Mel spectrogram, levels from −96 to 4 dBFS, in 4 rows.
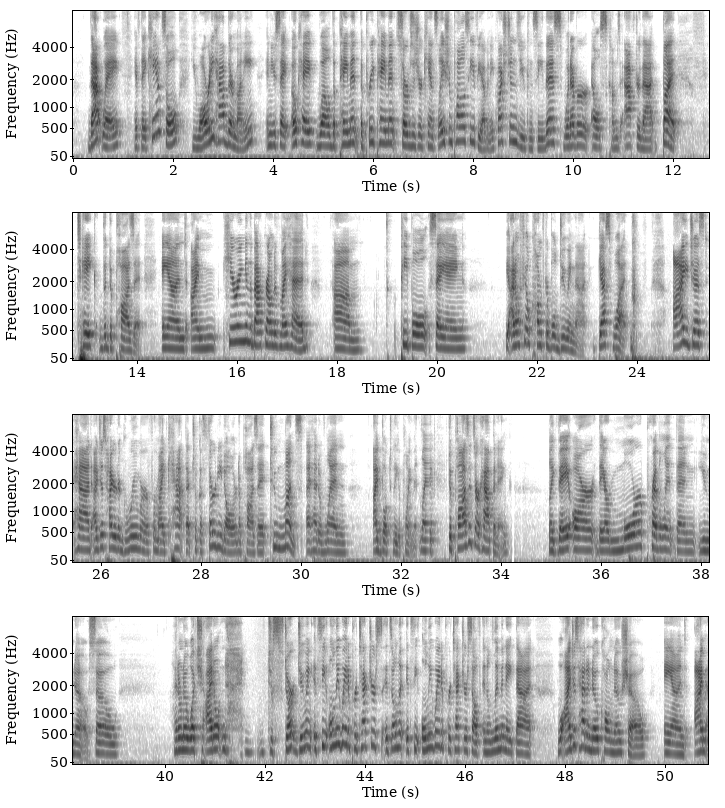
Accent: American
